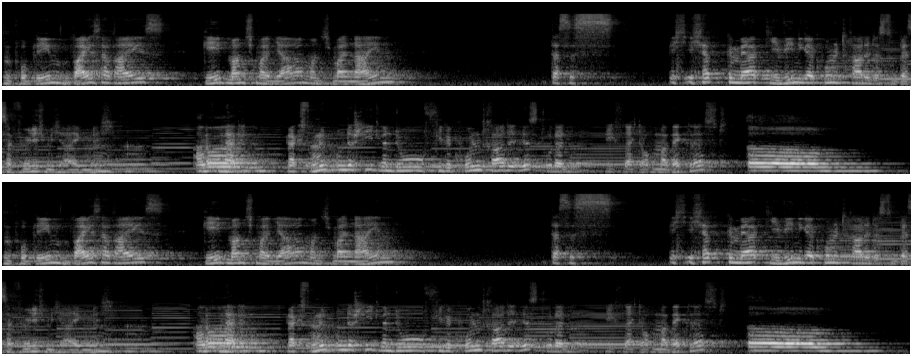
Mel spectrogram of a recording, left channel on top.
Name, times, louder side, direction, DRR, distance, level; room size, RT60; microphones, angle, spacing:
voice 1, 0.0-1.6 2.0-3.9 5.5-6.1 6.7-10.2 11.1-11.4 11.9-16.2, equal, 10° left, 7 dB, 1.9 m, -27 dB
Wind instrument woodwind instrument, 8.2-16.1, right 3 dB, 50° right, 4.6 m, -37 dB
voice 2, 10.0-10.6 11.0-11.7 12.1-12.3 16.5-17.7, equal, 30° left, 6 dB, 4.7 m, -19 dB
26.0 x 18.0 x 8.2 m, 1.1 s
head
